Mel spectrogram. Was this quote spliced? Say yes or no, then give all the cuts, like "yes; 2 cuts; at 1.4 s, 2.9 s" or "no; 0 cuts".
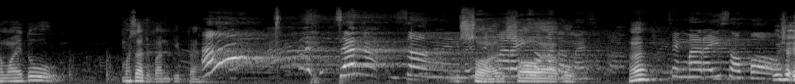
no; 0 cuts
